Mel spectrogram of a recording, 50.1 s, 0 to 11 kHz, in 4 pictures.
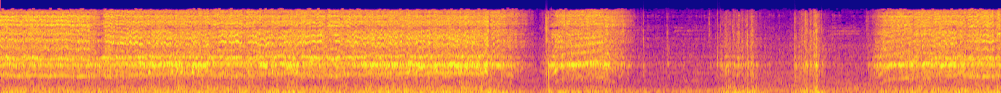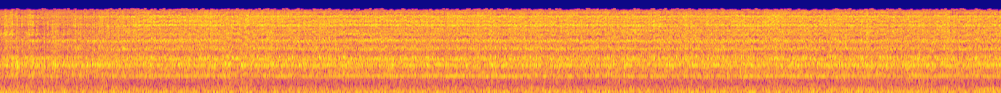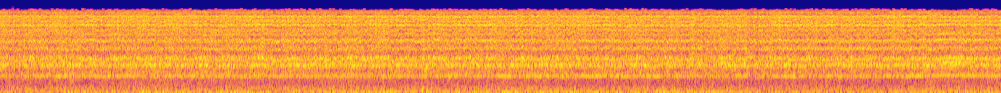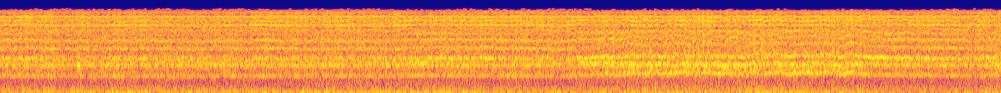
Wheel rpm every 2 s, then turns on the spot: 160, 160, 150, 60, 10, 90, 160, 160, 160, 160, 160, 160, 160, 160, 160, 160, 160, 160, 160, 160, 160, 160, 160, 160, 160.
8-10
